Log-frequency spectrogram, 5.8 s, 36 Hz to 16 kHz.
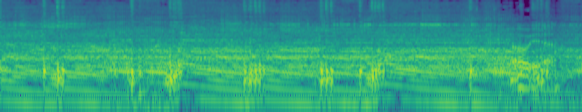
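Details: Suzuki RM250 two-stroke dirt bike, bought cheap, starting and blipped up and down repeatedly; crisp, clean revs with no misfire or bogging.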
